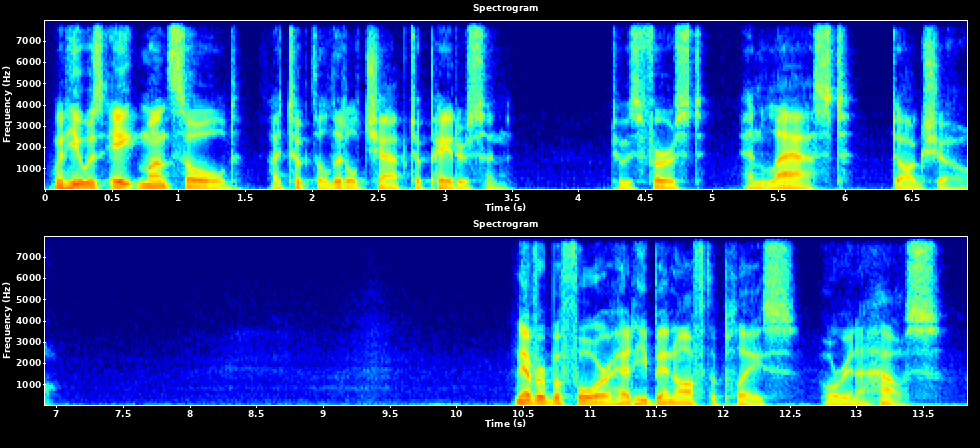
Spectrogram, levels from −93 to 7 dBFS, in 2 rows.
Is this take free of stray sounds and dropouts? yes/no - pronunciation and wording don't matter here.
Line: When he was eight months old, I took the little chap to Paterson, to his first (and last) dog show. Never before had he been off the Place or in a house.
yes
